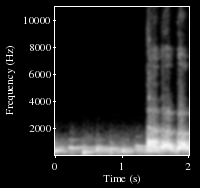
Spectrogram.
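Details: A soft stepping melody plays, then a stray dog, who comes nightly to bark, gives three loud, harsh barks a quarter-second apart at a boiler room door where a puppies' blanket was kept.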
